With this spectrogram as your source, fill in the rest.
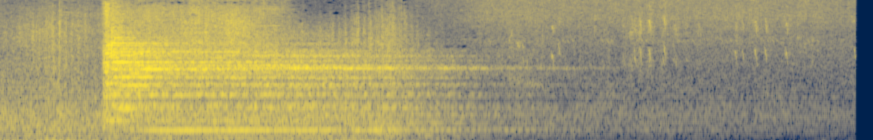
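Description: A large bell rings out loudly and slowly fades away.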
